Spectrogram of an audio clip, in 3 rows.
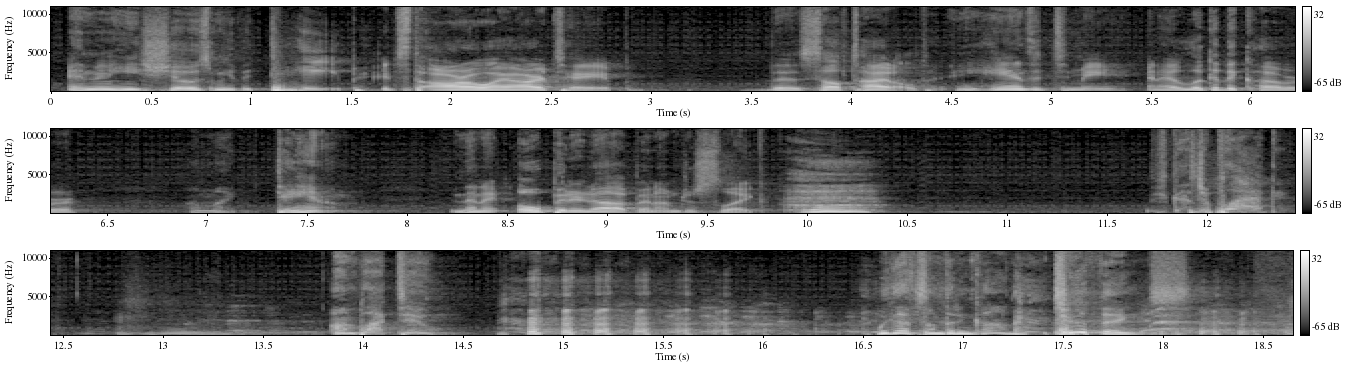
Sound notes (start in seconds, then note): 9.9 gasps; 14.6 laughter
